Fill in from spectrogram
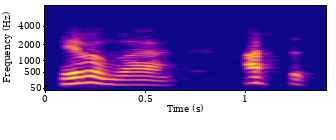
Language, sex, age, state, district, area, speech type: Sanskrit, male, 60+, Andhra Pradesh, Visakhapatnam, urban, conversation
